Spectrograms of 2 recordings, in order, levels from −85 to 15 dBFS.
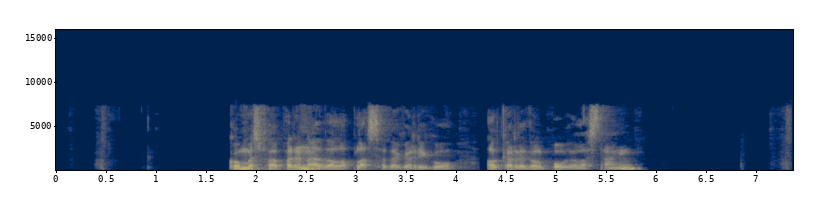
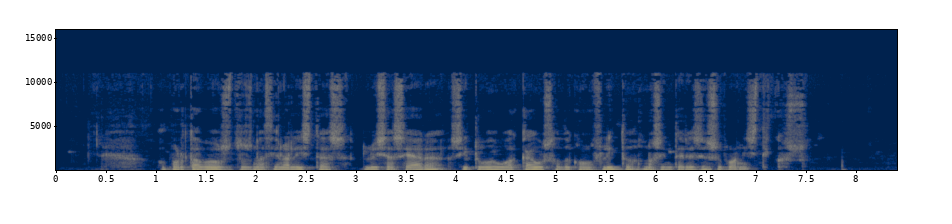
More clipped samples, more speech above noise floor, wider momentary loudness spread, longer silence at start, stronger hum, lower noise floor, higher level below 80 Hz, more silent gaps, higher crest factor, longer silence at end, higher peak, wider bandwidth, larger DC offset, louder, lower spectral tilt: neither; first, over 72 dB vs 44 dB; second, 8 LU vs 13 LU; about the same, 0.45 s vs 0.5 s; neither; first, under -90 dBFS vs -71 dBFS; second, -58 dBFS vs -44 dBFS; first, 4.25-4.31 s, 6.29-6.82 s vs none; about the same, 20 dB vs 20 dB; second, 0.05 s vs 0.5 s; first, 0 dBFS vs -8 dBFS; second, 7.8 kHz vs 11.5 kHz; neither; first, -19 LUFS vs -28 LUFS; about the same, -4.5 dB/octave vs -5.5 dB/octave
